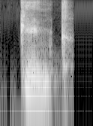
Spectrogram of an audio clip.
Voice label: "kink", Indian

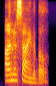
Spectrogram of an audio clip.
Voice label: "unassignable", Indian

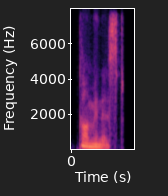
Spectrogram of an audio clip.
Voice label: "communist", Indian

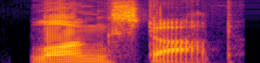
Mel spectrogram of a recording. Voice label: "longstop", American

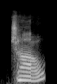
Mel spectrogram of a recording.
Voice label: "chow", Indian

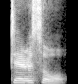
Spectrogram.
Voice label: "pterosaur", Indian; Dictionary

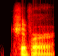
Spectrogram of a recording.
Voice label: "chèvre", American

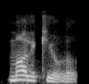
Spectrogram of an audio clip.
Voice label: "molecule", Indian

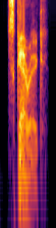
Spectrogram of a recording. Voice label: "skerrick", British

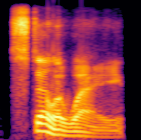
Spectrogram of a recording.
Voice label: "stowaway", British

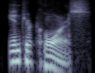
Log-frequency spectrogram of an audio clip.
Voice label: "intercourse", American

